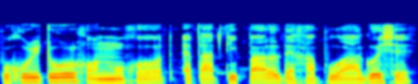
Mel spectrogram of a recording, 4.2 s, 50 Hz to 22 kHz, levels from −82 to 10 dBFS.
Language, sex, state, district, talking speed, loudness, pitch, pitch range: Assamese, male, Assam, Sonitpur, 100 wpm, -16 LUFS, 120 Hz, 115-135 Hz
